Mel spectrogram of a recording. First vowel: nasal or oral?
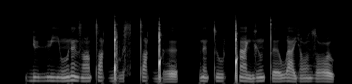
oral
